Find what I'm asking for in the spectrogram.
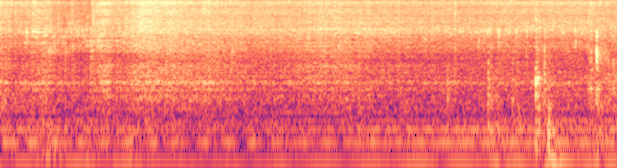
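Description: Garlic and onion sizzle in a pan while being cooked for shakshuka, a close, steady hissing fry with a few stirring knocks near the end and no voices.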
